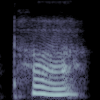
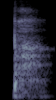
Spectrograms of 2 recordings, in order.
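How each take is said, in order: First: The consonant is followed by a voiced vowel. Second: The consonant is only a puff of air. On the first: The speaker calls it wrong. "a P sound is not pa" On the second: The speaker calls it right. "it's p"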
